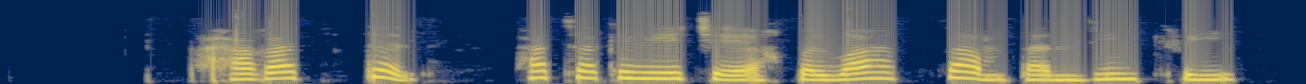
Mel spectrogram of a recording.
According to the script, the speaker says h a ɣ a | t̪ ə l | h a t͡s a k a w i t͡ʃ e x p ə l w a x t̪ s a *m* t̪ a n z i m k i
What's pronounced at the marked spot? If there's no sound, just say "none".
m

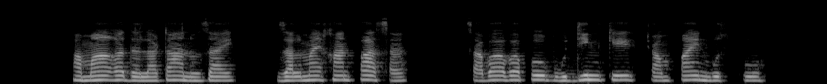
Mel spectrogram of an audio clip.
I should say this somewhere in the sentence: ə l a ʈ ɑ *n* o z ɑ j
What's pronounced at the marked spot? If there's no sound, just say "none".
n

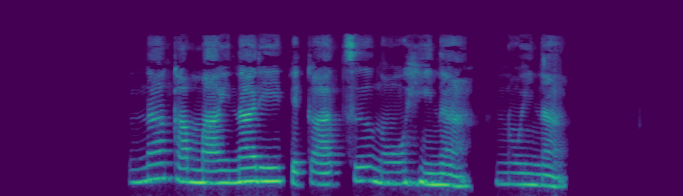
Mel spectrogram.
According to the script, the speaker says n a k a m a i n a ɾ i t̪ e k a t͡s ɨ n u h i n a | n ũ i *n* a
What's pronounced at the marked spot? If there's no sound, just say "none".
n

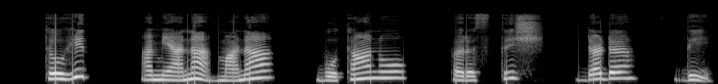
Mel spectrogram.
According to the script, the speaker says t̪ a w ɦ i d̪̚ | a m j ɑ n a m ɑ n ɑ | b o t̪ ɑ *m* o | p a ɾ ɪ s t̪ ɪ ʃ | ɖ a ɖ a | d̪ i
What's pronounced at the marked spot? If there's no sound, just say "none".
n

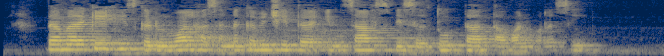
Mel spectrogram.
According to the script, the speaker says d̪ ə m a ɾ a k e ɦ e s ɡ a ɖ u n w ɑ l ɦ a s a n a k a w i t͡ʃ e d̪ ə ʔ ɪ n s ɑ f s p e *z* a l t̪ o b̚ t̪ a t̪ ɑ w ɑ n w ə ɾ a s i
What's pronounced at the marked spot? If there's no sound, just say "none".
s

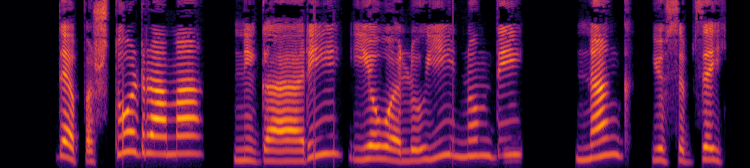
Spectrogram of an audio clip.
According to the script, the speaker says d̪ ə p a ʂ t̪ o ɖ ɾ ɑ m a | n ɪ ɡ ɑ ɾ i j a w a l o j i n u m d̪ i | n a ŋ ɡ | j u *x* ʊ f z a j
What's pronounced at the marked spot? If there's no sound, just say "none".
s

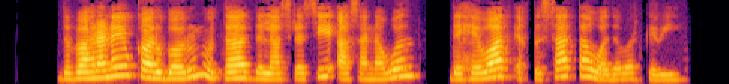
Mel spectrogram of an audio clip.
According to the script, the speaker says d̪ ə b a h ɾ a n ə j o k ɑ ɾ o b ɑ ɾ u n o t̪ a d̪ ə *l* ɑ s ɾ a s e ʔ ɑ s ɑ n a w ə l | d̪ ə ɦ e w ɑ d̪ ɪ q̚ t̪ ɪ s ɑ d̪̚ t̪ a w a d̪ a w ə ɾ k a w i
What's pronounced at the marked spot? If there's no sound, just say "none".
l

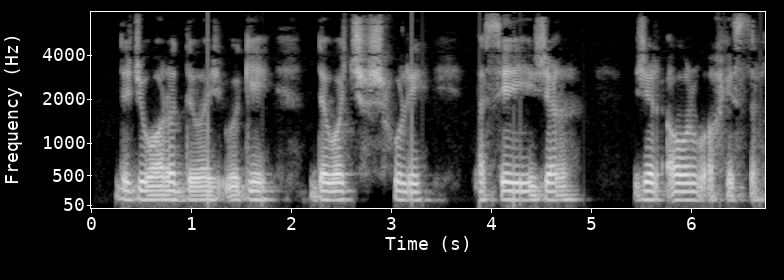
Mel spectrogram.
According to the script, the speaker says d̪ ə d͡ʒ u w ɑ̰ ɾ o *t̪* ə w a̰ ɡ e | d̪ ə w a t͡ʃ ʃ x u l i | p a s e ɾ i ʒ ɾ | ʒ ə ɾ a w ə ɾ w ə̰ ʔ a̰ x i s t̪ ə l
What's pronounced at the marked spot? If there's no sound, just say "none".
d̪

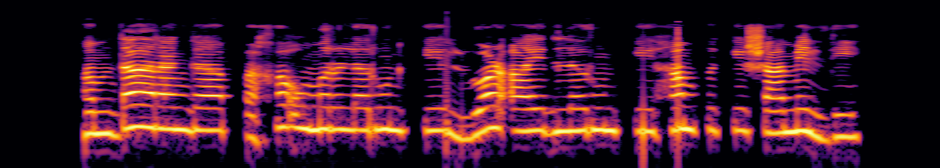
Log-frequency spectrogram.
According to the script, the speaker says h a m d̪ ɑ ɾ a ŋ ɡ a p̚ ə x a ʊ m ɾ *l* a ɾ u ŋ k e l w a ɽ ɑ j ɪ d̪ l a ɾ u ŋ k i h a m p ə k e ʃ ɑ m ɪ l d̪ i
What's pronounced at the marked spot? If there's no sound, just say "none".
l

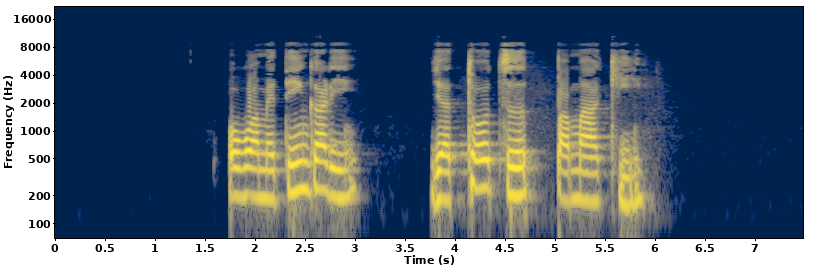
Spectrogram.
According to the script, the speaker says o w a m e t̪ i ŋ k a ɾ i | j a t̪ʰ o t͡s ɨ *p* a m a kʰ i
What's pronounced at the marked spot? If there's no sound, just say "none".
p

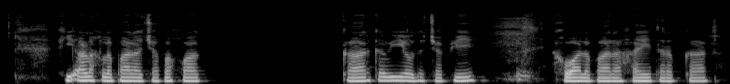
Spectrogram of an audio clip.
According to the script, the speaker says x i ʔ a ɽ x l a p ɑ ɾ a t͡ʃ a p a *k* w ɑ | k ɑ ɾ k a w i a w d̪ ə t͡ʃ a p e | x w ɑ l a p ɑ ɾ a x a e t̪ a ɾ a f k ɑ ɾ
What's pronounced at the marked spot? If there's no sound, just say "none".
x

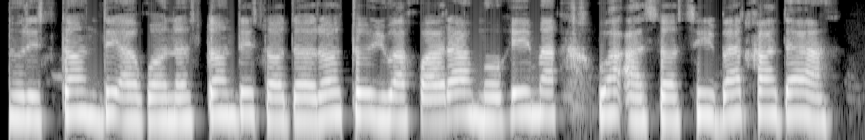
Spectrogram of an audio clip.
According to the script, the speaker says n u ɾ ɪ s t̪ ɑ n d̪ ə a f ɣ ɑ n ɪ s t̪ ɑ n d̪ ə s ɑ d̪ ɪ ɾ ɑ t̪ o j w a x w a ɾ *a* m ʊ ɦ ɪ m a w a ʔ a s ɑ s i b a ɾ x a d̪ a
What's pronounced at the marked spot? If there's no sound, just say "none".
a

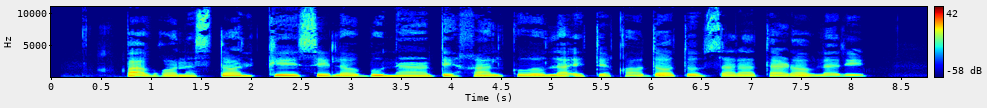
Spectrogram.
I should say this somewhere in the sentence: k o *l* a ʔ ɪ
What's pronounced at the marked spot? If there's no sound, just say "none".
l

